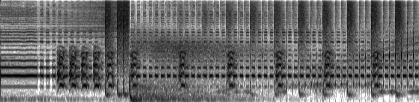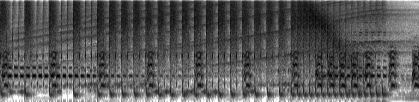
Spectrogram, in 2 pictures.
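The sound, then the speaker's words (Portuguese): Repeated dog barks ring out in a steady rhythm over a loud musical backing with sustained tones and a driving beat, continuing throughout. “Late, ui, ui, cachorro.”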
